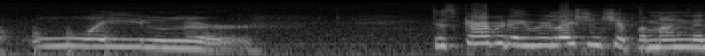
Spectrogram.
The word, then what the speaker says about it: Euler: So a Swiss mathematician, Leonard Euler, this is pronounced Euler, discovered a relationship among the number of faces, vertices, and edges of any polyhedron that he took a look at.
